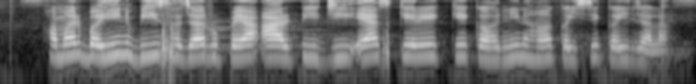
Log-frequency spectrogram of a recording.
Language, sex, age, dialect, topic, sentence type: Bhojpuri, female, 18-24, Western, banking, question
